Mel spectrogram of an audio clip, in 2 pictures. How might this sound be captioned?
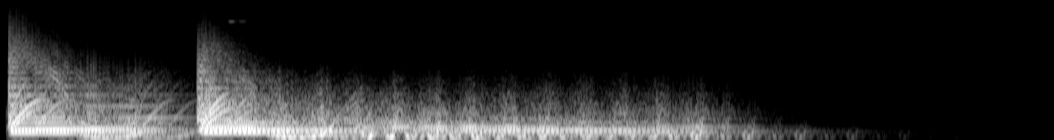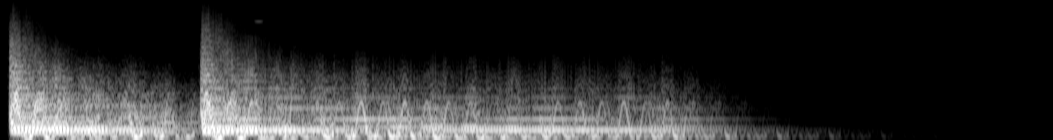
LFO'ing with a knob sine waves.....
